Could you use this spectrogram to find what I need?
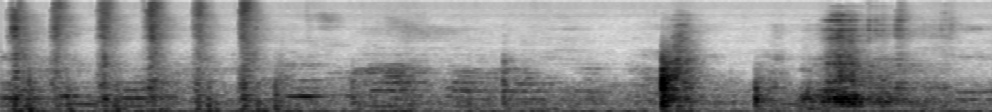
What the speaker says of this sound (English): So that's how I chop up the onion.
